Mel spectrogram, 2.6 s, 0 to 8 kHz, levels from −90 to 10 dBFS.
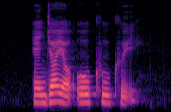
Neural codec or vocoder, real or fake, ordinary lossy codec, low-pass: none; real; none; none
